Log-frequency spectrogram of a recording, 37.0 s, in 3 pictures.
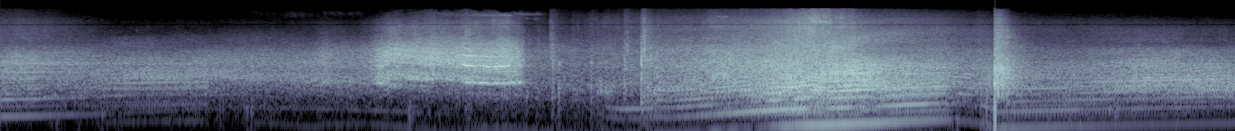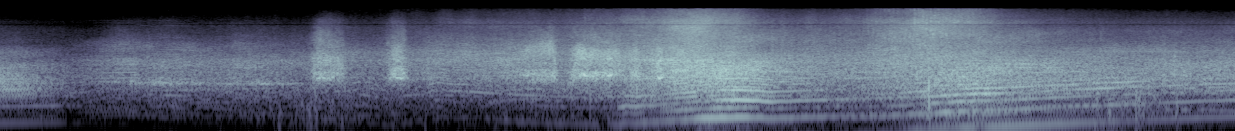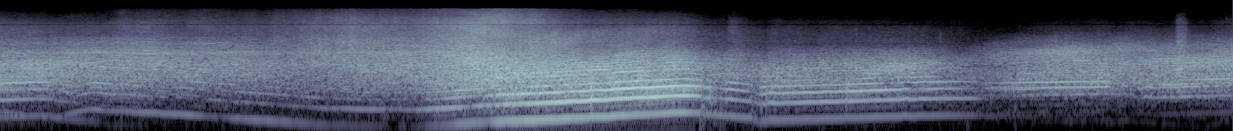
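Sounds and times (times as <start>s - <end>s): car engines revving: 0.0s - 37.0s
sharp bangs: 9.9s - 10.5s.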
